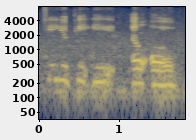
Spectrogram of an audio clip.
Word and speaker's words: Tupelo: How do you pronounce that? Tupelo? Tupelo, Mississippi.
